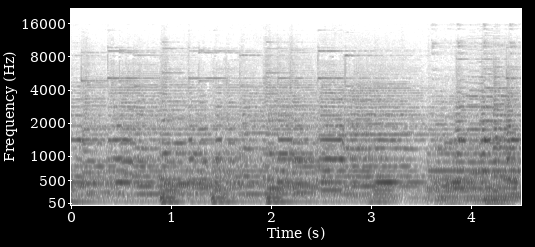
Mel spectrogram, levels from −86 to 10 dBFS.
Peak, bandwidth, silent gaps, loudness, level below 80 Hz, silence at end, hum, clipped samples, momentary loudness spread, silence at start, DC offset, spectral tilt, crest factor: -8 dBFS; 16.5 kHz; none; -25 LUFS; -40 dBFS; 0 s; none; under 0.1%; 5 LU; 0 s; under 0.1%; -6 dB/octave; 16 dB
